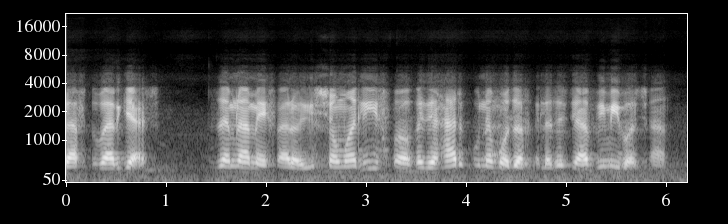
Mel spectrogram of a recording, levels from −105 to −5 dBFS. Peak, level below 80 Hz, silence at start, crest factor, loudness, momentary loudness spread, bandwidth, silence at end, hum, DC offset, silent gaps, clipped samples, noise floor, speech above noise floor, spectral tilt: -2 dBFS; -54 dBFS; 0 s; 20 dB; -20 LUFS; 10 LU; 5.6 kHz; 0.25 s; none; under 0.1%; none; under 0.1%; -54 dBFS; 33 dB; -5 dB/octave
